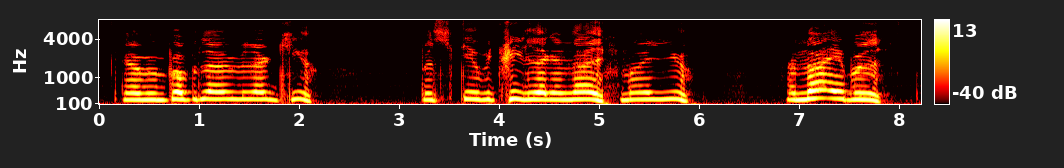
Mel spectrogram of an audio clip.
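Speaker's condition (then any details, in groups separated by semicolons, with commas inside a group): Cerebral palsy; speech affected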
